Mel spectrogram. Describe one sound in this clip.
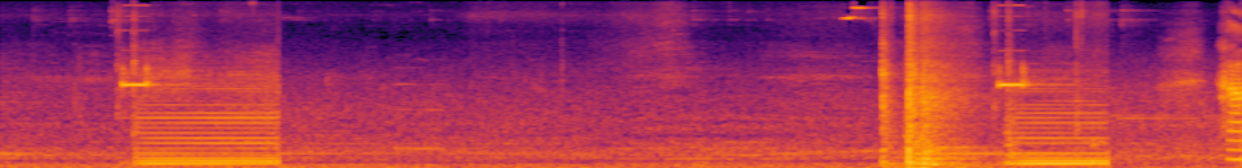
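A microwave oven beeps as its buttons are pressed.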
